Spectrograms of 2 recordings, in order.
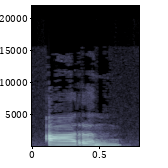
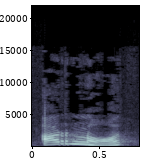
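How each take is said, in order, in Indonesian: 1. Diucapkan sebagai satu kata yang disingkat. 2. Diucapkan sebagai dua kata penuh yang terpisah. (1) "Ini dibacanya aren't" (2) "versi panjang, jadi dua kata"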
